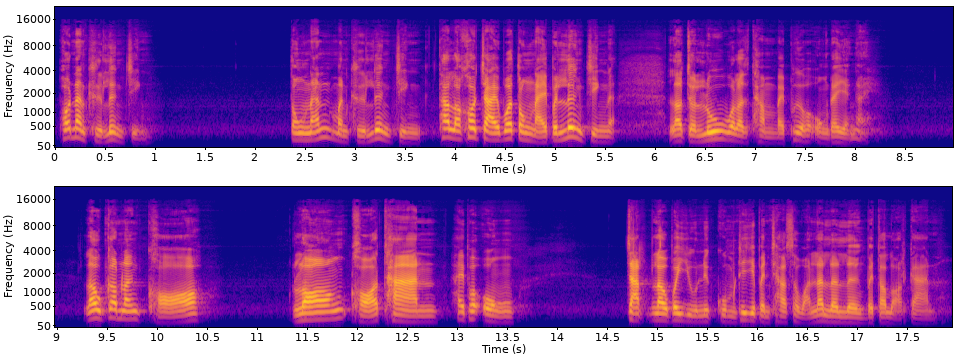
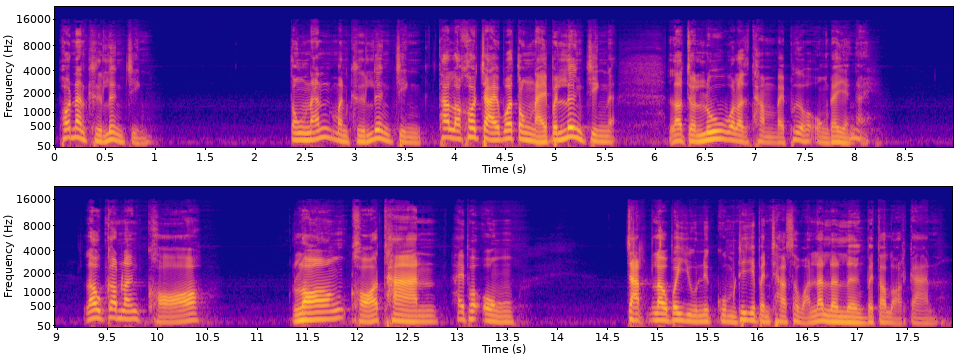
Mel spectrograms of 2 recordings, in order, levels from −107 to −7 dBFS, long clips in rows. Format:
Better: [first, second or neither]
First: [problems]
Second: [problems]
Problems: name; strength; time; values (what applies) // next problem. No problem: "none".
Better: second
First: thin; very; fading below 350 Hz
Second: none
